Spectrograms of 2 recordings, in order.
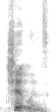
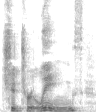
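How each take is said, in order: First: The word is shortened, with sounds dropped. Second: Every letter of the spelling is sounded out. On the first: This is how people in the South say it. "the way you pronounce it is chitlins because I'm from the South" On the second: This is how the word is written. "I would spell the word C H I T T E R L I N G S"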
